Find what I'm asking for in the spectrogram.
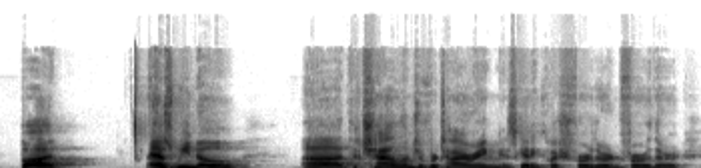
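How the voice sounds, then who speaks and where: A man talks at a moderate pace with ordinary pitch variation and a plain, everyday voice. The recording is very clean, with a silent background. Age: 30s. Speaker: company founder. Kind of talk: interview conversation.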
